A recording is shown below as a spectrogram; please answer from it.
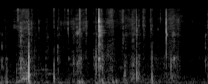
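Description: Handling noise from a phone being fumbled into position: a run of irregular clicks, knocks and rubbing right on the microphone, the sharpest knock about a second in.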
